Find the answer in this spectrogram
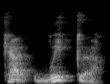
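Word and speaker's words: Kotwica: Special teams coach Ben Katwika, pronounced Katwika, enters his first season as special teams coordinator for the Broncos.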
